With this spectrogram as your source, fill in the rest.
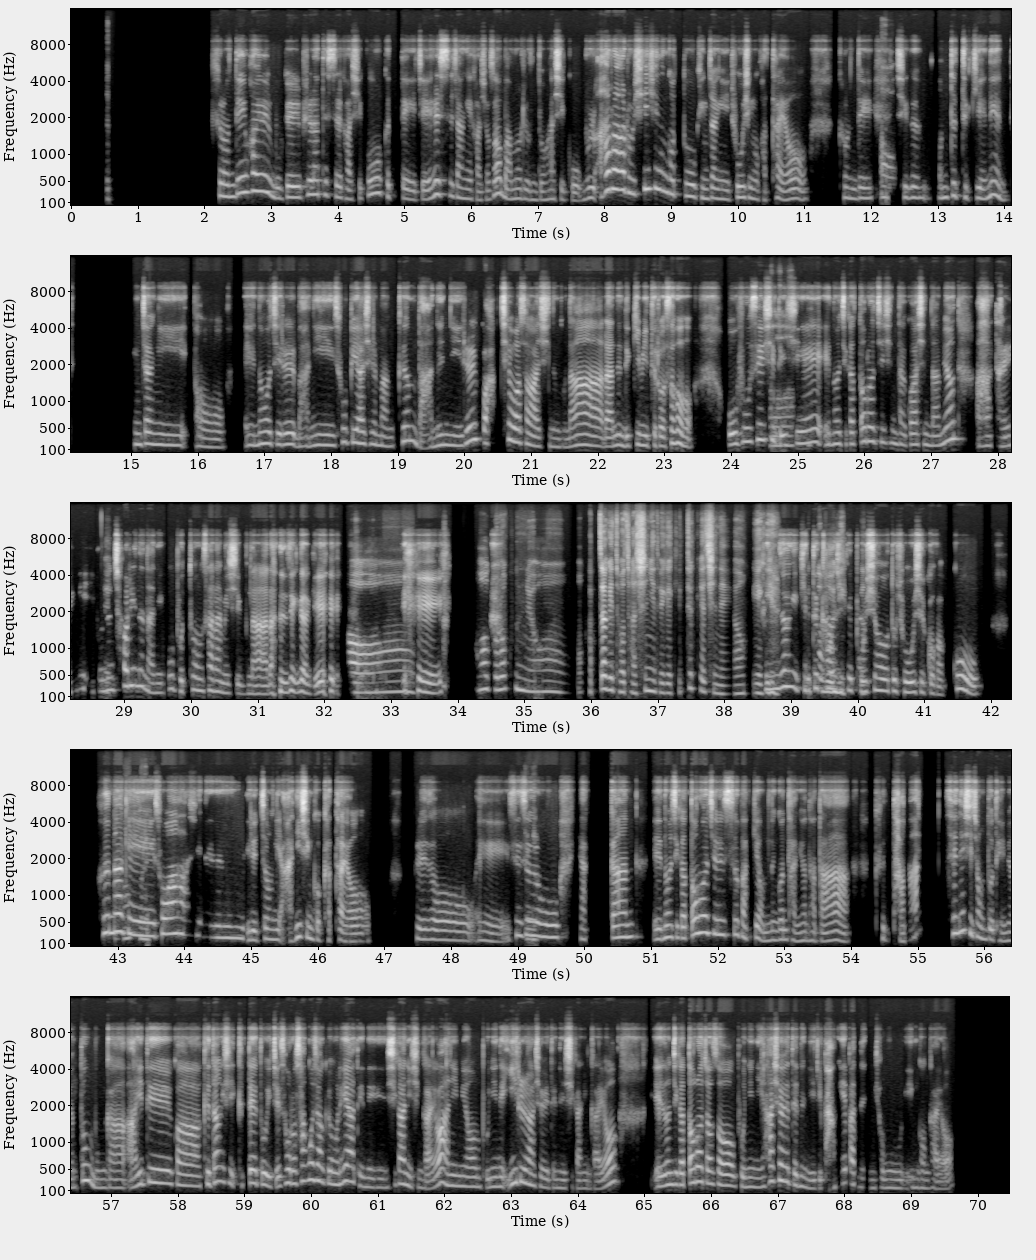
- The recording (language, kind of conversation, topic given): Korean, advice, 오후에 갑자기 에너지가 떨어질 때 낮잠이 도움이 될까요?
- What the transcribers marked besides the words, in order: tapping; laughing while speaking: "들어서"; gasp; laughing while speaking: "라는 생각에 예"; laughing while speaking: "얘기를 듣고 보니까"; other background noise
